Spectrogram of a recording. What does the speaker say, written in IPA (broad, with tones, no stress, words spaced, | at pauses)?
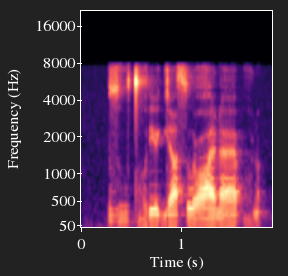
zṳ˦ tɔ̤˨ɾʲø˨ ɡʲɑ˨su˨ ʕæ˦ɳæː˨˦pɔ̤˨ɳ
